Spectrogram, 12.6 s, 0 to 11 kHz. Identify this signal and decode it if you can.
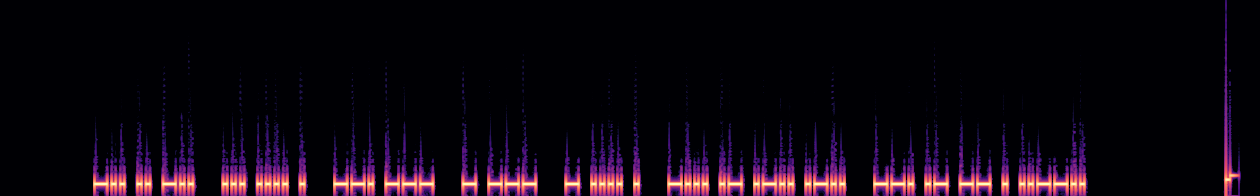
Morse code, heard as a keyed tone, about 28 wpm, 700 Hz. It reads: DID SHE GO TO THE BALL GAME?
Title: Sentences from Top 1000 Words - Review Part 6 - 28wpm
